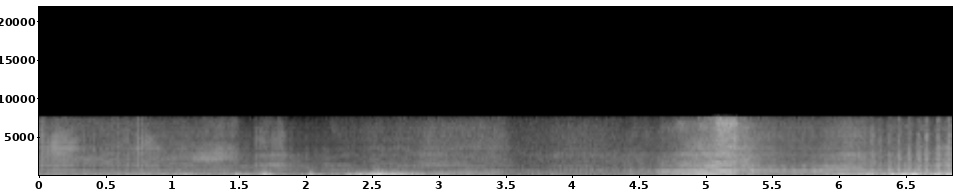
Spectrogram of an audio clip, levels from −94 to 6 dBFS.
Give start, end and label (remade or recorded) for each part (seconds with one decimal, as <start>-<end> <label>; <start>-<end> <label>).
0.0-0.8 recorded; 0.8-3.6 remade; 3.6-4.4 recorded; 4.4-6.3 remade; 6.3-6.9 recorded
